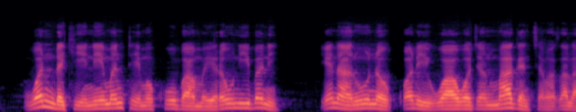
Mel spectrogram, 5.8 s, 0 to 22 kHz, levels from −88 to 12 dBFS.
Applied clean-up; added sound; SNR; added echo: none; none; none; none.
